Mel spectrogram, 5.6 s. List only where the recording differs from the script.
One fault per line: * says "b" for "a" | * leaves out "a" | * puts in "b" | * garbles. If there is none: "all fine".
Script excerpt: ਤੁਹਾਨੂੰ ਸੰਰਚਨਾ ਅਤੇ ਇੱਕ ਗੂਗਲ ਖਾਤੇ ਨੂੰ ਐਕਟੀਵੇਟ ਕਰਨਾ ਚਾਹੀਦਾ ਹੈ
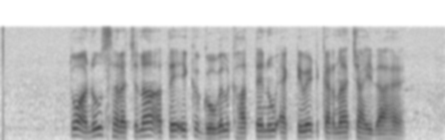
all fine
